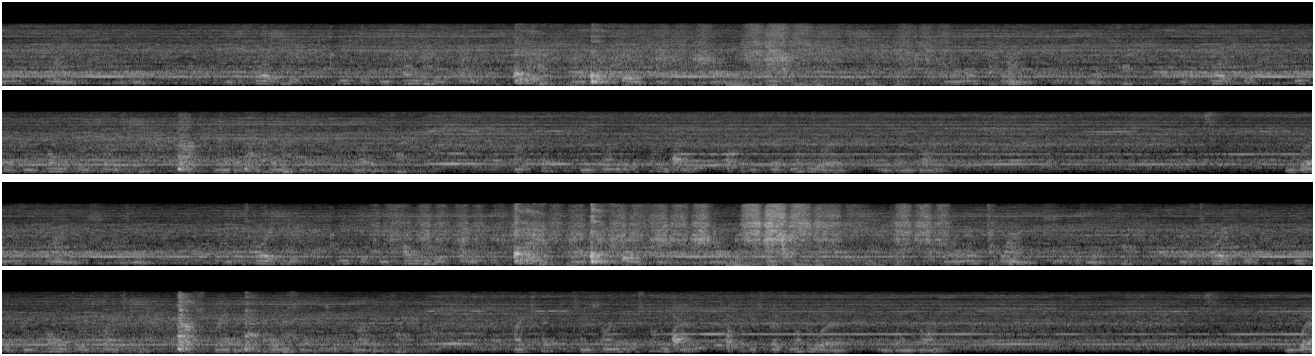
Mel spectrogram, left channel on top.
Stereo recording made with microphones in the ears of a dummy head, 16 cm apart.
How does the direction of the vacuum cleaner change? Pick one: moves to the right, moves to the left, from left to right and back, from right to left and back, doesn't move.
doesn't move.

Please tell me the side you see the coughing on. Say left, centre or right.
right.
